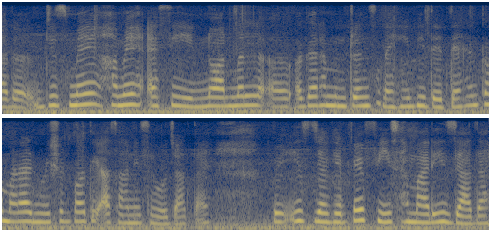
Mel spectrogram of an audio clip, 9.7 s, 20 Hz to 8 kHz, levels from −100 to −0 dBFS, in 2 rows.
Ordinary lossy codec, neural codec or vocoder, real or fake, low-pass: none; none; real; 7.2 kHz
